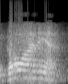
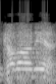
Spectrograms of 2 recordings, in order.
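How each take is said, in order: First: A shade higher call that sends them on, go on in; sending call. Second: Lifted, friendly call through the door, come on in; inviting call. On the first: Host outside the house sends the visitor in, a lightly raised call. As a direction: direct them inside from out in the yard. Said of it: "You don't say". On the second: Host inside the house calls the visitor in, lifted and friendly. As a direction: invite them in from the doorway. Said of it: "you say". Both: Shown as a demonstration.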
